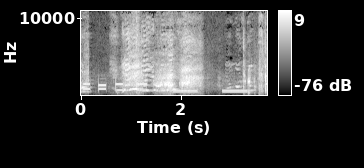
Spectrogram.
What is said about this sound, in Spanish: Ya sé. Llamo por teléfono emergencias.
